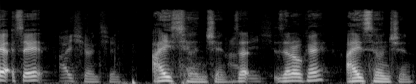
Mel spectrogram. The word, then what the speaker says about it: Eichhörnchen: Eichhörnchen. Eichhörnchen. Is that okay? Eichhörnchen. You say ice cream hörnchen.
